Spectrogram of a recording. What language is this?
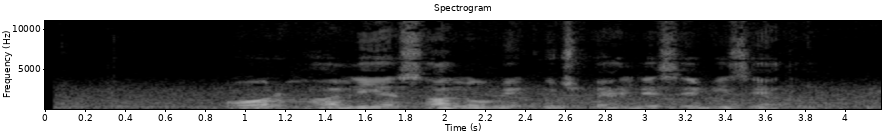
Urdu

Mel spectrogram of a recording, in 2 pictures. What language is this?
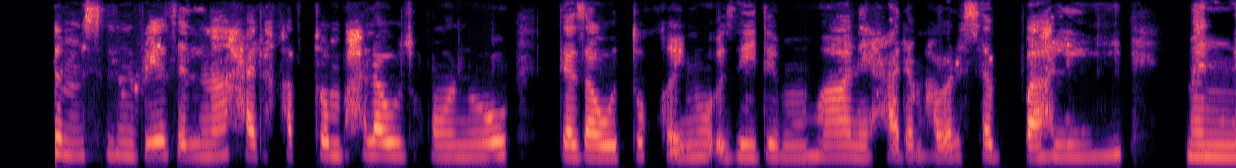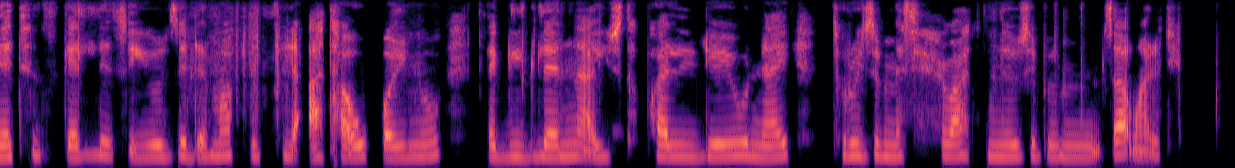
Tigrinya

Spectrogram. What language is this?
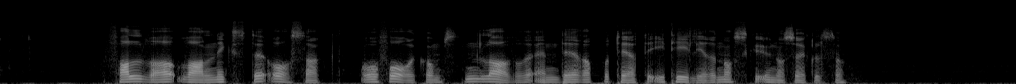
Norwegian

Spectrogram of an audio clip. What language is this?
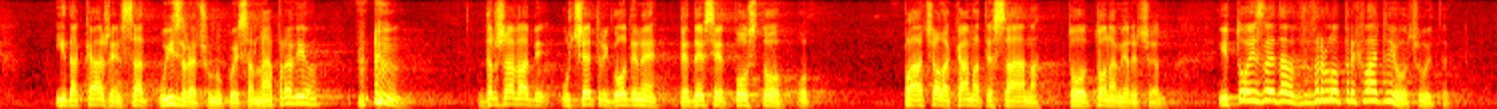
Croatian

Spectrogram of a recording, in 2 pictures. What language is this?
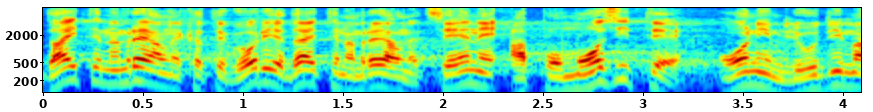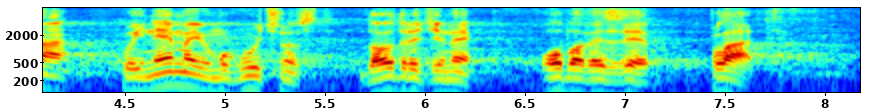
Serbian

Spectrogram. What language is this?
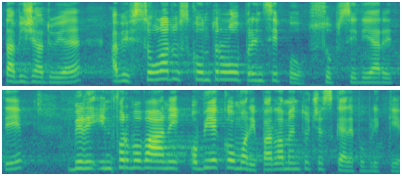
Czech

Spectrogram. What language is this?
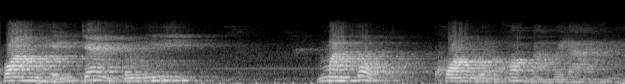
Thai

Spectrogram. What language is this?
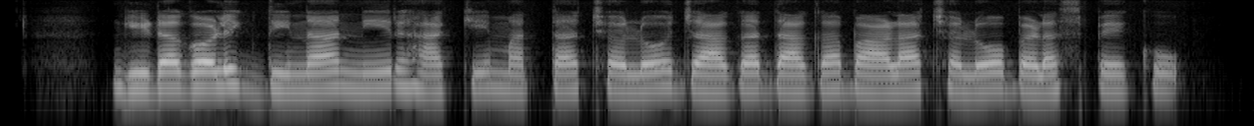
Kannada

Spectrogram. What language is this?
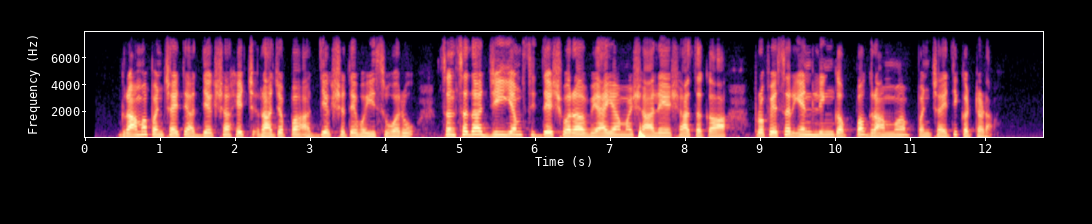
Kannada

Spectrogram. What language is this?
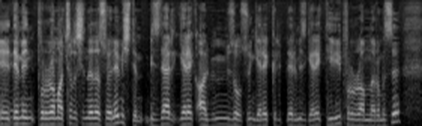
Turkish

